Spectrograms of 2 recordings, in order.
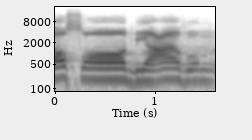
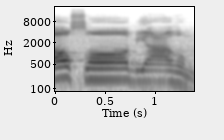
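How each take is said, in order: The two takes are said the same way.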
